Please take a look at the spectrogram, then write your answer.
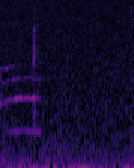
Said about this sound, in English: Wow, that's my cat screaming. Oh my gosh.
